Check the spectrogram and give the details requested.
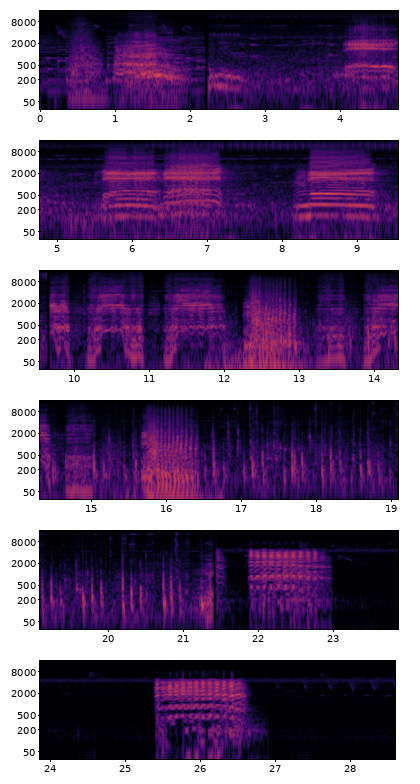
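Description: A cow lowing several times, then a run of short calls from horses, then sheep bleating twice, each bleat about a second and a half long, near the end.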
